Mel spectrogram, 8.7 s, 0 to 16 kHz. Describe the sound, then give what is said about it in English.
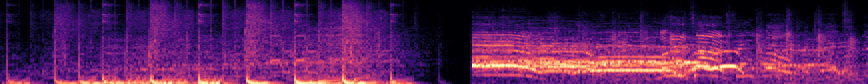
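Loud, sharp bursts of clapping from a masked Broadway theater audience at Hamilton in New York's Theatre District, on reopening after the 18-month COVID shutdown, then after a brief pause a roaring crowd breaks into sustained cheering with high, rising whoops and shouts. “And roaring applause was heard for the first time since the COVID shutdown.”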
